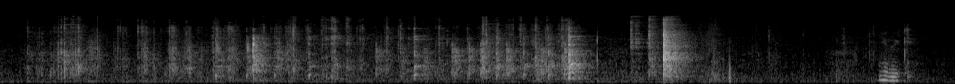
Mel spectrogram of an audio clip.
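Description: A knife slices into a crispy fried burger pakora, giving a run of crunchy crackling cuts with sharper crunches midway and near the end, close and crisp.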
